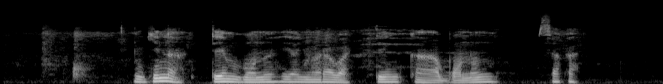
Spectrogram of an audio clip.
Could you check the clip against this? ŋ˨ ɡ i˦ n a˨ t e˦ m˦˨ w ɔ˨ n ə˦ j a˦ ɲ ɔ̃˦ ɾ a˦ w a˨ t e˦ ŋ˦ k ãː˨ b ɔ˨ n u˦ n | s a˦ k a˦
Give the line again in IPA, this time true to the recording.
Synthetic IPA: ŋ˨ ɡ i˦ n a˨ t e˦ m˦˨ b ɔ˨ n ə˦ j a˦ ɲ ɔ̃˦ ɾ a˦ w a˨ t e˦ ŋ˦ k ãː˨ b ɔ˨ n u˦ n | s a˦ k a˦

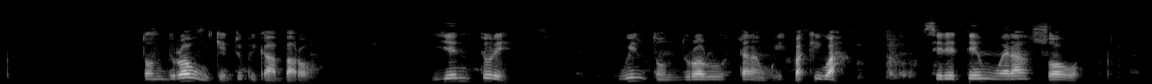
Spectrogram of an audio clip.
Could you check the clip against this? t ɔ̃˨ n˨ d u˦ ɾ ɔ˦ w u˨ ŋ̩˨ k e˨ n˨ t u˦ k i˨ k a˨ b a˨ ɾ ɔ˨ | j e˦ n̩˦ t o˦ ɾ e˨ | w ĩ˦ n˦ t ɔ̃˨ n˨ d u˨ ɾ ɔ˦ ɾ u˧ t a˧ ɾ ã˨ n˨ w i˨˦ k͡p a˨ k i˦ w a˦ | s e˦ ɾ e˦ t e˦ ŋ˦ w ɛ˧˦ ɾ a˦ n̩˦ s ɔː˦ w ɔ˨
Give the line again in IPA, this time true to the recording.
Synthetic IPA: t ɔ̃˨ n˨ d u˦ ɾ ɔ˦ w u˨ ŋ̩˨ k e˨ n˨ t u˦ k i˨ k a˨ b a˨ ɾ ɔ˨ | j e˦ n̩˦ t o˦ ɾ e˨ | w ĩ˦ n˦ t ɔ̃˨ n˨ d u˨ ɾ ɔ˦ ɾ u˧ t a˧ ɾ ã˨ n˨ w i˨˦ k͡p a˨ k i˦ w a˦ | s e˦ ɾ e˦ t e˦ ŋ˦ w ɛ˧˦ ɾ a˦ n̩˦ s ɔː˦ w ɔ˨

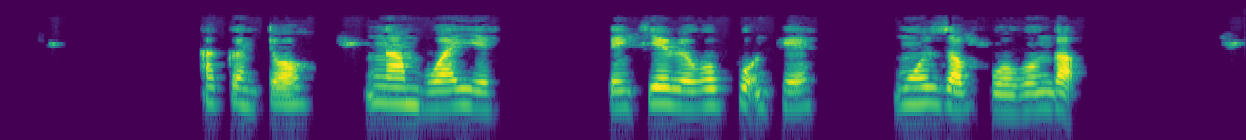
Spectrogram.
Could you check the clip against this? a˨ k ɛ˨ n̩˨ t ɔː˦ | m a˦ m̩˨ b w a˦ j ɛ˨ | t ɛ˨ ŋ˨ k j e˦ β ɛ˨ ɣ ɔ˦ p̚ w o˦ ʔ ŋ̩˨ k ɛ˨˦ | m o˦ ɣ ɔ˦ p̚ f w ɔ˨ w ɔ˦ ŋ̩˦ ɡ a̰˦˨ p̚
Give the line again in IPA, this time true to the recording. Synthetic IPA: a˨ k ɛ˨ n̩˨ t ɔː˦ | ŋ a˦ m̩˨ b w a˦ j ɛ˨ | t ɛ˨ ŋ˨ k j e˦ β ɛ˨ ɣ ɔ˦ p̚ w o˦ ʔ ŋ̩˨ k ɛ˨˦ | m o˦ z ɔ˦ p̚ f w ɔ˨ ɣ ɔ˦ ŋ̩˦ ɡ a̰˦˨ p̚

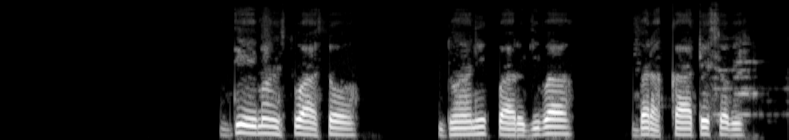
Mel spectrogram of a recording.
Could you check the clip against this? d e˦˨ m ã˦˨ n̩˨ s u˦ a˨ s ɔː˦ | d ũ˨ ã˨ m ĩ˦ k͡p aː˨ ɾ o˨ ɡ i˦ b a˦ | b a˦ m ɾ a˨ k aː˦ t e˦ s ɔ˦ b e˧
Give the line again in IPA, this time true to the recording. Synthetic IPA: d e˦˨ m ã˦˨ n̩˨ s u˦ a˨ s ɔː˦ | d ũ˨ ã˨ n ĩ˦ k͡p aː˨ ɾ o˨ ɡ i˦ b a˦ | b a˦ ɾ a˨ k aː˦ t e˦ s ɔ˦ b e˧

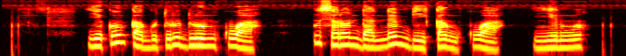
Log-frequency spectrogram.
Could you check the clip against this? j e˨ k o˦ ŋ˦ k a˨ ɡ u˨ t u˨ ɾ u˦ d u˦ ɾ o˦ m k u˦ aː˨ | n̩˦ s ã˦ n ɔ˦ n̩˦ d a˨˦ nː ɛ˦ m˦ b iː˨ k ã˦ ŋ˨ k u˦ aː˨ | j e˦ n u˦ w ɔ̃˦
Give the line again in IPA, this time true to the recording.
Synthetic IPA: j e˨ k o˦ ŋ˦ k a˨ ɡ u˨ t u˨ ɾ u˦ d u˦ ɾ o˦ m k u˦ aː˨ | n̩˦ s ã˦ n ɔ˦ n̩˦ d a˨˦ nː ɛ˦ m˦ b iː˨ k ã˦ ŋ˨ k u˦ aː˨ | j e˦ n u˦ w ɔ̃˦

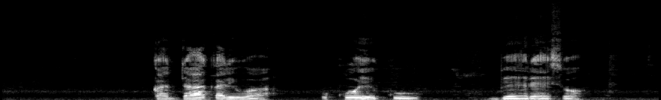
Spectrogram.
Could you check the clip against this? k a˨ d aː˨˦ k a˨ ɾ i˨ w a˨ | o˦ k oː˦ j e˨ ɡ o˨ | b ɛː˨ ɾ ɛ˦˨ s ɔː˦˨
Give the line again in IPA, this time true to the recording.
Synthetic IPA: k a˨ d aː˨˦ k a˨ ɾ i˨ w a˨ | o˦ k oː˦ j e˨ k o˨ | b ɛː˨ ɾ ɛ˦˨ s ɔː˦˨

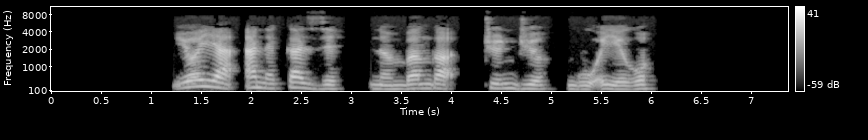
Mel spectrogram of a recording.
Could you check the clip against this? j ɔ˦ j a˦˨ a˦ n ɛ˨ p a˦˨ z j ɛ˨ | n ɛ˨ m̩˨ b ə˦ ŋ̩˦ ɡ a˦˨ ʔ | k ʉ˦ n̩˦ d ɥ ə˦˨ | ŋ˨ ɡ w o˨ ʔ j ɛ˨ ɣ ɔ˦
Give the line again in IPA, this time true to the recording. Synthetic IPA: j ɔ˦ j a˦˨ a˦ n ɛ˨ k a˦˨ z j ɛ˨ | n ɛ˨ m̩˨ b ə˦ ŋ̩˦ ɡ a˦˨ ʔ | t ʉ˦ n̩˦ d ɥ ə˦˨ | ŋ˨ ɡ w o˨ ʔ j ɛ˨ ɣ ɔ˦

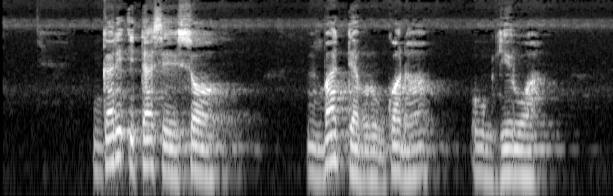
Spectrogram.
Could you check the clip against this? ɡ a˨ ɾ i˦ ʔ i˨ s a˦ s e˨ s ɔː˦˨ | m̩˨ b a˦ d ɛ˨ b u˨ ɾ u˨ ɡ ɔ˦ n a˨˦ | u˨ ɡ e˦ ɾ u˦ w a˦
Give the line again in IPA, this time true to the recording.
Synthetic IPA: ɡ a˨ ɾ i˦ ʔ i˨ t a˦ s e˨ s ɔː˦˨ | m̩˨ b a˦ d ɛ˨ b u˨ ɾ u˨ ɡ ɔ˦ n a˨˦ | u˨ ɡ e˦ ɾ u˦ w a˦

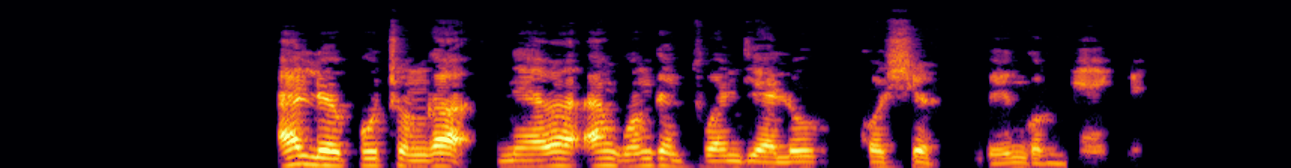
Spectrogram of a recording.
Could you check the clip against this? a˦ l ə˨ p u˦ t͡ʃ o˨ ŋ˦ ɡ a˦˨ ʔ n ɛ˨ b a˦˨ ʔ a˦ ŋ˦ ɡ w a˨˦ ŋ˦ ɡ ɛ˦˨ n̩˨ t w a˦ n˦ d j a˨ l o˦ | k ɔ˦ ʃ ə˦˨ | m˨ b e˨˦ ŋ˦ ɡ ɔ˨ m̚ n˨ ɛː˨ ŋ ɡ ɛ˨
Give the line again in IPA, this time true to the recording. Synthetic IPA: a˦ l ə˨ p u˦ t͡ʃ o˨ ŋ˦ ɡ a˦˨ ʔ n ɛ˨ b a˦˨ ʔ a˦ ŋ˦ ɡ w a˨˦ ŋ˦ ɡ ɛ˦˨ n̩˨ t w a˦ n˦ d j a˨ l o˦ | k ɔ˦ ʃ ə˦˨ | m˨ b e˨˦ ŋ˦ ɡ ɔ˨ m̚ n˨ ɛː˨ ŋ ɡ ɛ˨

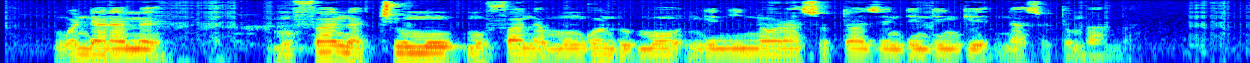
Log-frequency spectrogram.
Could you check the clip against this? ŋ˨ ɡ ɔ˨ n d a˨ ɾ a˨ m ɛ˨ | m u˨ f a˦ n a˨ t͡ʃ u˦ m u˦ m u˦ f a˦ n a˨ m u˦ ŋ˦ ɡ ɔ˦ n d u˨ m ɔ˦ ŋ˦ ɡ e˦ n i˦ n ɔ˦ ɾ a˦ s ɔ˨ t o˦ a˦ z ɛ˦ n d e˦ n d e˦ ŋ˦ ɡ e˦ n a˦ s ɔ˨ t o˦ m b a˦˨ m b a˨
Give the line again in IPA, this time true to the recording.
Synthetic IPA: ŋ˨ ɡ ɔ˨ n d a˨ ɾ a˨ m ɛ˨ | m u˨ f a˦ n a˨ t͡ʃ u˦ m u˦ m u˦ f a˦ n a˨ m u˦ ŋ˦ ɡ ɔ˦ n d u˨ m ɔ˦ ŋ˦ ɡ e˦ n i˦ n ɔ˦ ɾ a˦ s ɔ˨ t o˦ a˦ z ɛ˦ n d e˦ n d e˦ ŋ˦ ɡ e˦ n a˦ s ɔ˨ t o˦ m b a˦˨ m b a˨

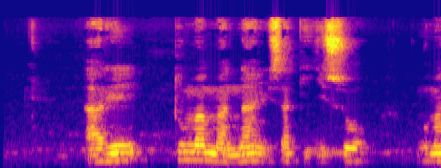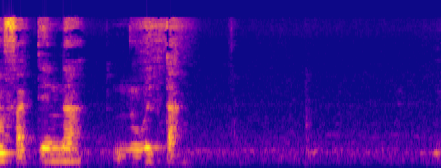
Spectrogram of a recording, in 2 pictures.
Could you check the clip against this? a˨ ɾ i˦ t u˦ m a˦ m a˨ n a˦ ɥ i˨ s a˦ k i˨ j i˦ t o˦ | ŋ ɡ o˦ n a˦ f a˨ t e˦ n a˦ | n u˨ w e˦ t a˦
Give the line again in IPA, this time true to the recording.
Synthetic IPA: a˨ ɾ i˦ t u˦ m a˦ m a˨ n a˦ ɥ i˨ s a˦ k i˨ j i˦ s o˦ | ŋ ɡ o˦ m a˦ f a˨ t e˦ n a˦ | n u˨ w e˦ t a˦

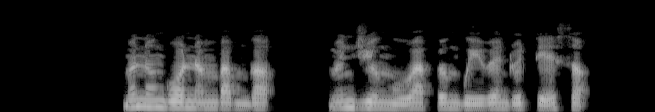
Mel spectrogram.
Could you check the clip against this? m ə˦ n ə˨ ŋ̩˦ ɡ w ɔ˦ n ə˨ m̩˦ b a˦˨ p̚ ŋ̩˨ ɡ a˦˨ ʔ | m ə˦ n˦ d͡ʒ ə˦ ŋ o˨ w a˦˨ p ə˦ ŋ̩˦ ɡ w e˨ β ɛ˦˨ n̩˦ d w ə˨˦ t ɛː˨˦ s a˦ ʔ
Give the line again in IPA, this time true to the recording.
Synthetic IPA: m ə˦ n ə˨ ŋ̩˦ ɡ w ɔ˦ n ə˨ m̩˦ b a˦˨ p̚ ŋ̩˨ ɡ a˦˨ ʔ | m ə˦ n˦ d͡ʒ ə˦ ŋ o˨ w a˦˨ p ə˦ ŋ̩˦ ɡ w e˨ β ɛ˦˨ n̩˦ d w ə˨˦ t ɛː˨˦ s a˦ ʔ

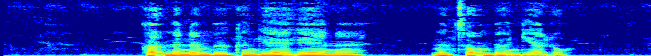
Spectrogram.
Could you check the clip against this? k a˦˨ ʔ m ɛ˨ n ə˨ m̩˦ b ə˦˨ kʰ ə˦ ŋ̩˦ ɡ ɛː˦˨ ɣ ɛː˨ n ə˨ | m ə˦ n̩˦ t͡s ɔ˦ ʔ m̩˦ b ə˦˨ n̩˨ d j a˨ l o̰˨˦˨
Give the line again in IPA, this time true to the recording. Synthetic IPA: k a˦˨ ʔ m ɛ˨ n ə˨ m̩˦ b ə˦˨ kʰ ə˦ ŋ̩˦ ɡ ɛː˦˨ ɣ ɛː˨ n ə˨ | m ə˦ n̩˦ t͡s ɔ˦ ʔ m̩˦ b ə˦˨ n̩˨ d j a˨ l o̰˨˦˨

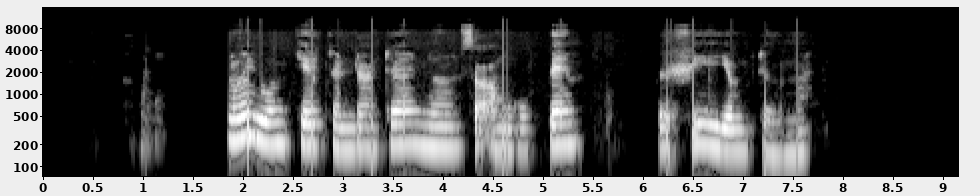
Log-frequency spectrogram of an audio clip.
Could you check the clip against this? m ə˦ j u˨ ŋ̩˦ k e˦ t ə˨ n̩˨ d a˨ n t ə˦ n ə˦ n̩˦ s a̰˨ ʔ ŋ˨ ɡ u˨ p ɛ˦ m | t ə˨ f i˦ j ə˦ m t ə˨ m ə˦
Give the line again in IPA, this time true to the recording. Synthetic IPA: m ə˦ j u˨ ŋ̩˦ k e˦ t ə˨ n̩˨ d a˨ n t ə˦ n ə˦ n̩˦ s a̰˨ ʔ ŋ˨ ɡ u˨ p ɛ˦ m | p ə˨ f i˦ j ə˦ m t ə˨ m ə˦

